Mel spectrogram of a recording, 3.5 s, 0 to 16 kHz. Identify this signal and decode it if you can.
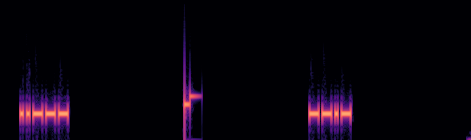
Morse code, heard as a keyed tone, about 50 wpm, 700 Hz. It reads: 2 Q
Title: Single Letter-Number 50wpm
